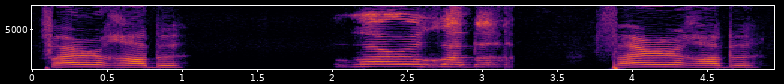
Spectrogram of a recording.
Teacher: because this ba is also one of the qalqala letters, and because it has a sukoon on it, then we would produce a slight jerk sound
